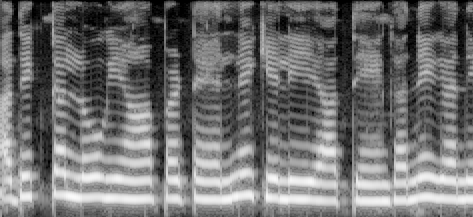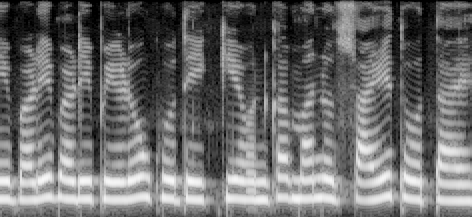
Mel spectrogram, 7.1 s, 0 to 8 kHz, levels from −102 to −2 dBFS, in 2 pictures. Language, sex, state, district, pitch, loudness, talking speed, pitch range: Hindi, female, Jharkhand, Jamtara, 255 Hz, -10 LUFS, 160 wpm, 245-270 Hz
